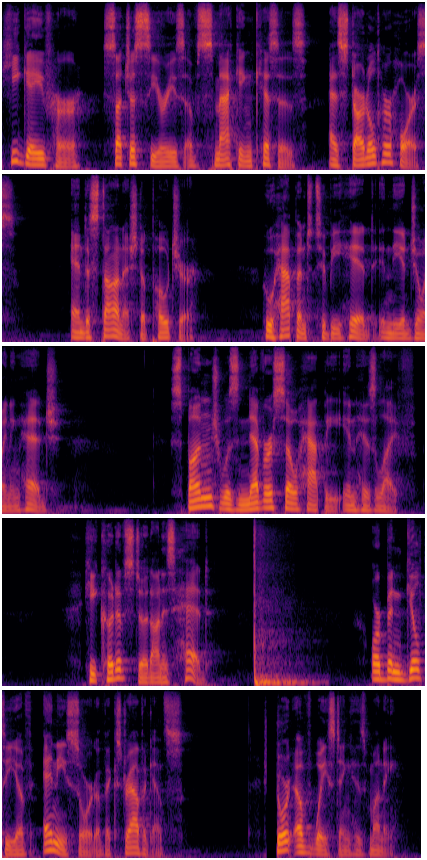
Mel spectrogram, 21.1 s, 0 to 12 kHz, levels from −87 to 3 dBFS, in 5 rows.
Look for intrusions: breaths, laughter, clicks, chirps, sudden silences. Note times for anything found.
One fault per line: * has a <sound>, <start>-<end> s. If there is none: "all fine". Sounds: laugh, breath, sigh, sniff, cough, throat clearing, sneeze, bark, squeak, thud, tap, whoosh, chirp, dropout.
* has a thud, 15.2-16.0 s
* has a dropout, 19.6-19.7 s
